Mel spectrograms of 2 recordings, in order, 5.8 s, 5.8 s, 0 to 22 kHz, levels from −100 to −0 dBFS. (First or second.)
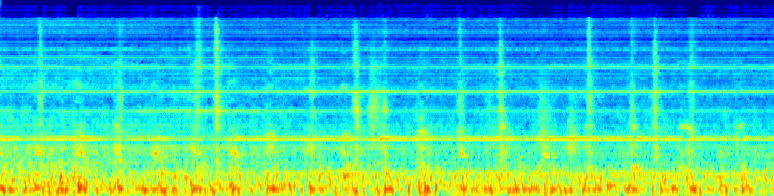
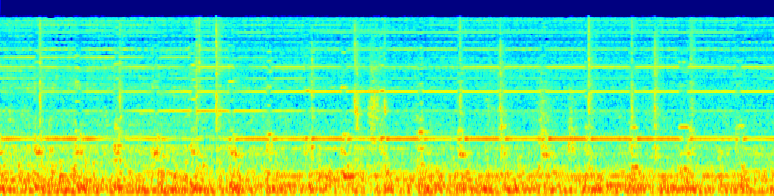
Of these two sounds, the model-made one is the first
